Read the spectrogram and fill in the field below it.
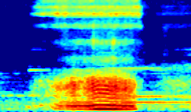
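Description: A single rough, buzzing snore on a breath in from a sleeping puppy.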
